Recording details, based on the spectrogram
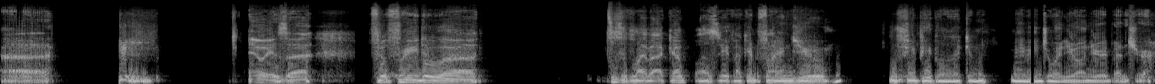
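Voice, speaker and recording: A man puts on a character voice that is raspy with a very deep, low pitch and ordinary pitch variation. He keeps a moderate pace and very even loudness, with long, frequent pauses. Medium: actual play. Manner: hesitant, halting.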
